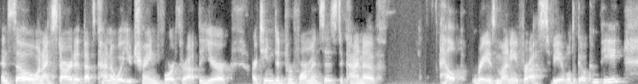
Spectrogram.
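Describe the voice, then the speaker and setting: Someone talks at a moderate pace in a normal speaking voice. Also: woman. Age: young. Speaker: professional jump roper. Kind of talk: interview.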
